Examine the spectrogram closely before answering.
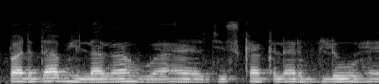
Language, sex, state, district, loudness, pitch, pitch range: Hindi, male, Jharkhand, Palamu, -16 LUFS, 130 Hz, 125-135 Hz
